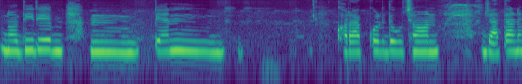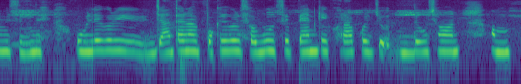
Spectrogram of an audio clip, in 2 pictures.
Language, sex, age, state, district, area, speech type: Odia, female, 18-30, Odisha, Bargarh, rural, spontaneous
